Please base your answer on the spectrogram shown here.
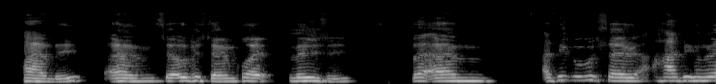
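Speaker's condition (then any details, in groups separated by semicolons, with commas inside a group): Cerebral palsy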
